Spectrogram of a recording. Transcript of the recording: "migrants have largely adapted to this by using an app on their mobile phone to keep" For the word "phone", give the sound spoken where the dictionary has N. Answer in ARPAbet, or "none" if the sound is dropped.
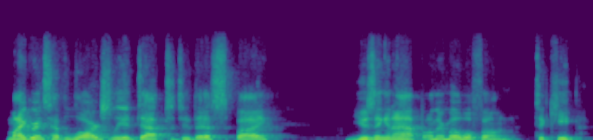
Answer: N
